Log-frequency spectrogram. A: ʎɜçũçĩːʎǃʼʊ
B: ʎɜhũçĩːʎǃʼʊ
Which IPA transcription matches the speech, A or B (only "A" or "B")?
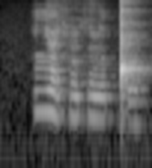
A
